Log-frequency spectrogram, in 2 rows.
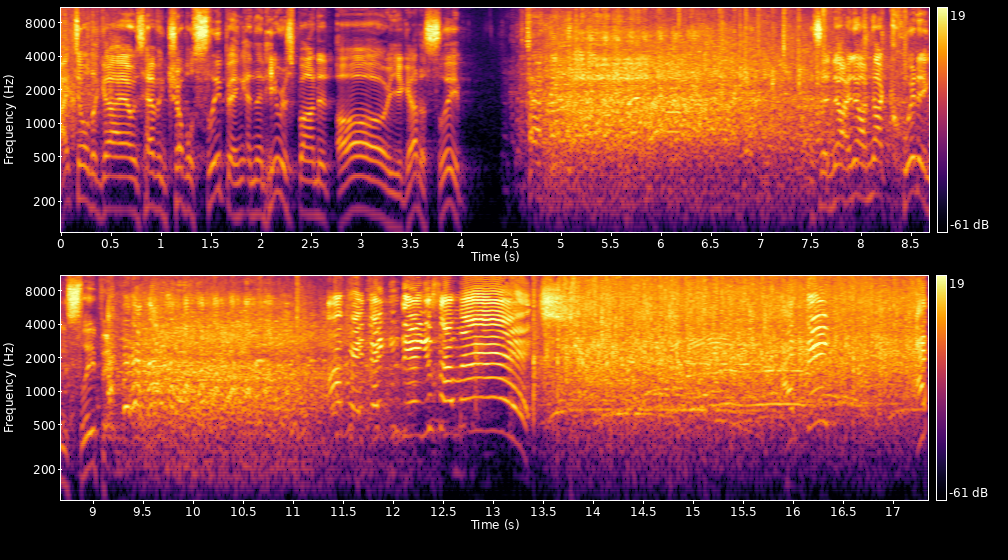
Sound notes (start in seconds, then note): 4.5 laughter; 13.2 cheers and applause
